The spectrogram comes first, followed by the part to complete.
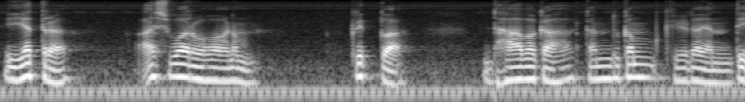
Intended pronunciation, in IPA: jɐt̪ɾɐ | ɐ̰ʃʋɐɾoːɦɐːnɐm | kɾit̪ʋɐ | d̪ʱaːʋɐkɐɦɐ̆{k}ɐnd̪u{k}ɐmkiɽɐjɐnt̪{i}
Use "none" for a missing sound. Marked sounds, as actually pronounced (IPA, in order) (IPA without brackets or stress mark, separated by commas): k, k, i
